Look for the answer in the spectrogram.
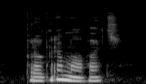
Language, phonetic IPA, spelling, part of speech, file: Polish, [ˌprɔɡrãˈmɔvat͡ɕ], programować, verb, LL-Q809 (pol)-programować.wav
